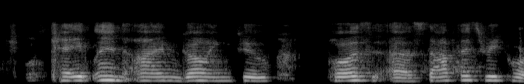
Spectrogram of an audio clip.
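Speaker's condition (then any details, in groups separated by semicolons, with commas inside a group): Cerebral palsy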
